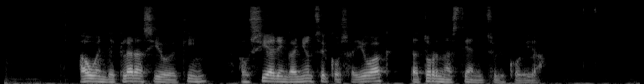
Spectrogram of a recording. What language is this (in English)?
Basque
